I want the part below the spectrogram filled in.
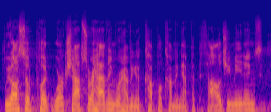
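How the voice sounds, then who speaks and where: A man presenting at a scientific conference at an ordinary, middle pitch. He talks in a loose, conversational way and keeps it informal. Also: quick pace. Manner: relaxed, conversational with fillers. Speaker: conference speaker. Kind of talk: conference talk, casual.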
